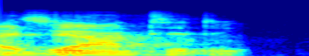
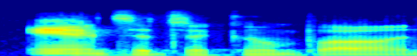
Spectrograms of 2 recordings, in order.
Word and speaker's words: Antetokounmpo: But I think it is Antetokounmpo and not Antetokounmpo.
